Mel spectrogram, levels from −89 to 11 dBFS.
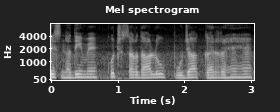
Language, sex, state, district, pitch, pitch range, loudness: Hindi, male, Jharkhand, Ranchi, 155 Hz, 145-160 Hz, -17 LUFS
